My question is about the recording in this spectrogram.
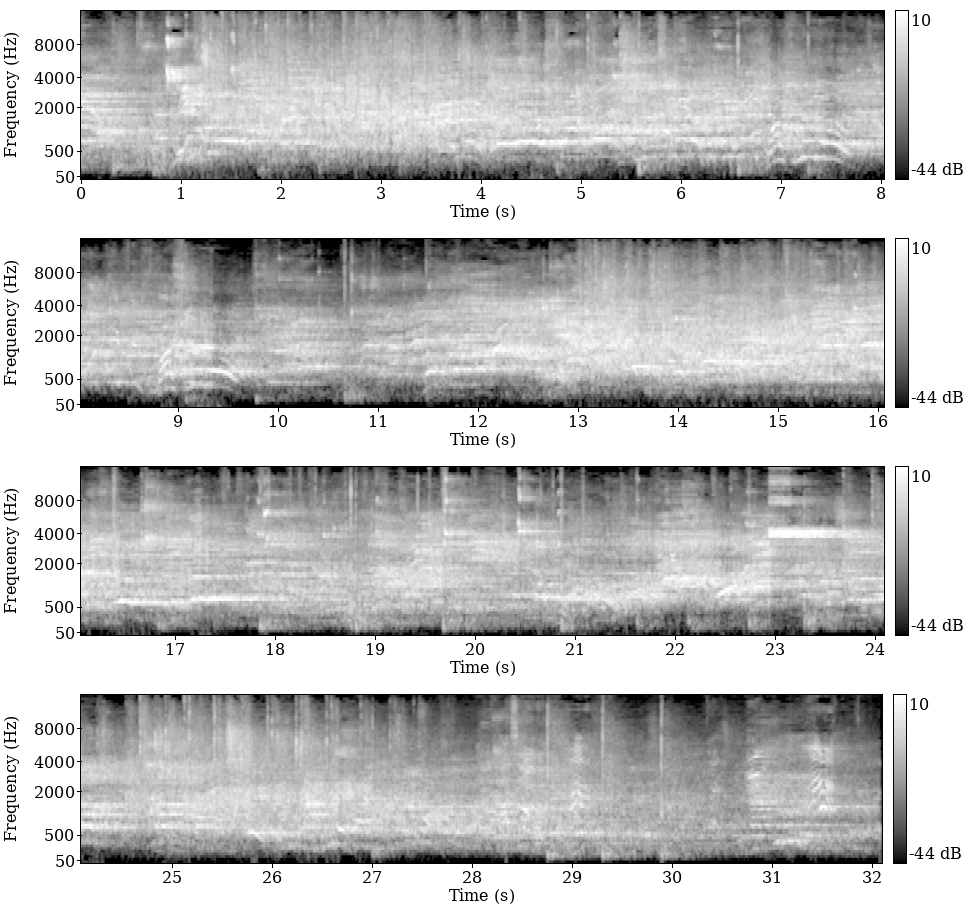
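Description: Spectators and players calling out and shouting over a live basketball game in a large gym, with a basketball bouncing on the hardwood court at times.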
